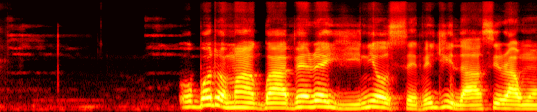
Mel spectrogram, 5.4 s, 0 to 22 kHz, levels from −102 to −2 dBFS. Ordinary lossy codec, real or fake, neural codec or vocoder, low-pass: none; fake; autoencoder, 48 kHz, 128 numbers a frame, DAC-VAE, trained on Japanese speech; none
